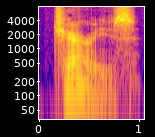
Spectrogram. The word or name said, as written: cherries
